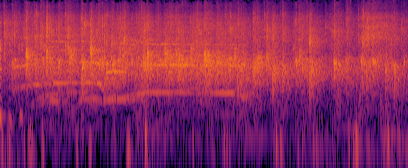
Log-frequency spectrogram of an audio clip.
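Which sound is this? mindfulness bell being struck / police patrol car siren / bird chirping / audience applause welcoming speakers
audience applause welcoming speakers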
